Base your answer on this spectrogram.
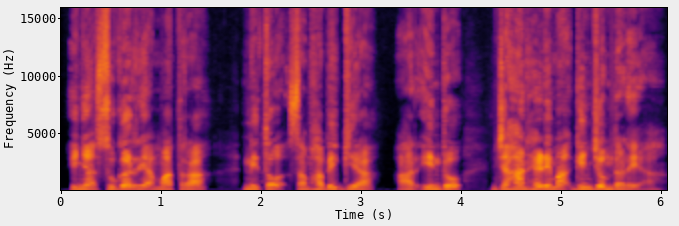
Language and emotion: Santali, happy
